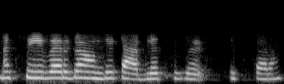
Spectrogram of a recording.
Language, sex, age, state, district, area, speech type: Telugu, female, 18-30, Telangana, Siddipet, urban, conversation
